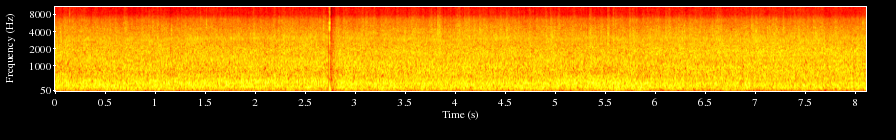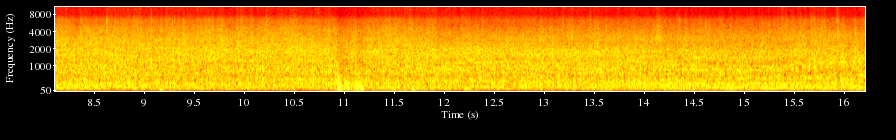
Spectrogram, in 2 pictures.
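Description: Steady rain falling onto a puddled dirt street, an even, constant hiss. There is a brief click about three seconds in and a short low thump near eleven seconds.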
